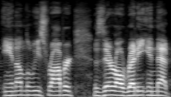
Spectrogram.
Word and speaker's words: Luis Robert: And it is pronounced Luis Robert.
